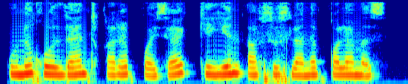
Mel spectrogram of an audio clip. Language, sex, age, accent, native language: Uzbek, female, 18-24, Toshkent shahri, Uzbek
